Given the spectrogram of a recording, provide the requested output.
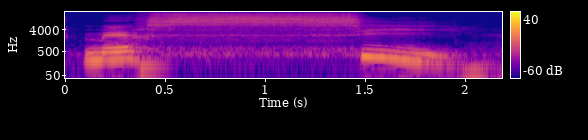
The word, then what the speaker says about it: Merci: Merci. Petit piège. Là, le C se prononce S comme le serpent parce qu'il y a un I après.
